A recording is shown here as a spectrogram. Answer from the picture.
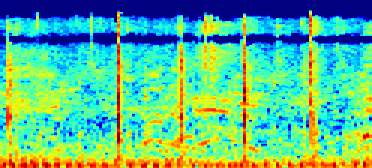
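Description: Heavy long-bladed knife chopping fish into chunks on a round wooden log block: a run of sharp chops about every half second.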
